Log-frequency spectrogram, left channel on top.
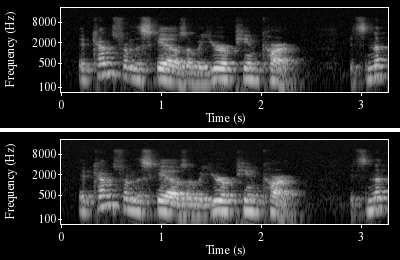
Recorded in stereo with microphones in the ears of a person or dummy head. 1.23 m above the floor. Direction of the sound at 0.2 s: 70° left (ahead or behind).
